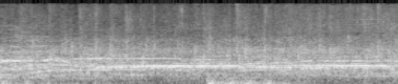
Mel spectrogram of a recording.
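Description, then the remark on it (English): A crowd at a singer's event cheers and shouts continuously for four seconds, a dense, steady roar of many voices with a few higher whoops and sustained tones rising above the noise. “Why are they cheering?”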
